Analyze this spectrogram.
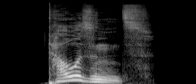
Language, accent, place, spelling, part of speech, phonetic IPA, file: German, Germany, Berlin, Tausends, noun, [ˈtaʊ̯zn̩t͡s], De-Tausends.ogg
- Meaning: genitive singular of Tausend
